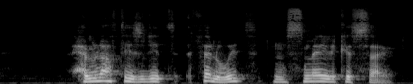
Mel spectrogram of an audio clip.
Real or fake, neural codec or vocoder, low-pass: real; none; 14.4 kHz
